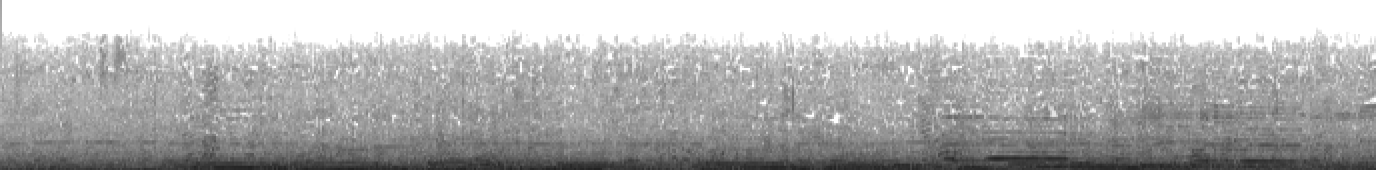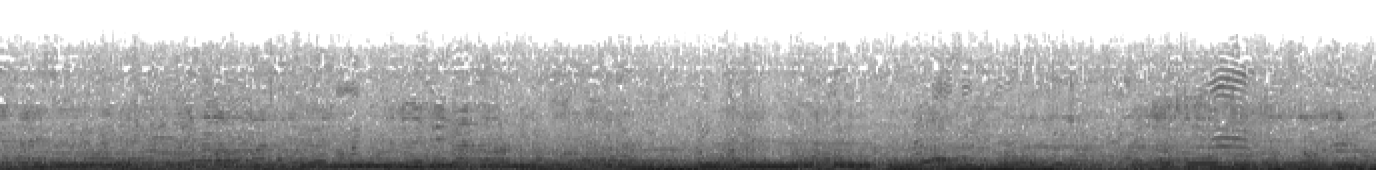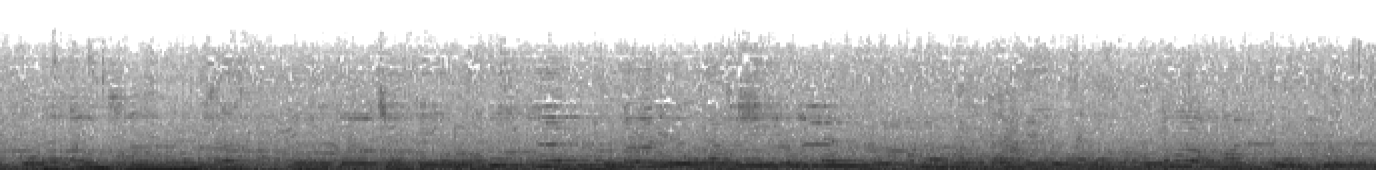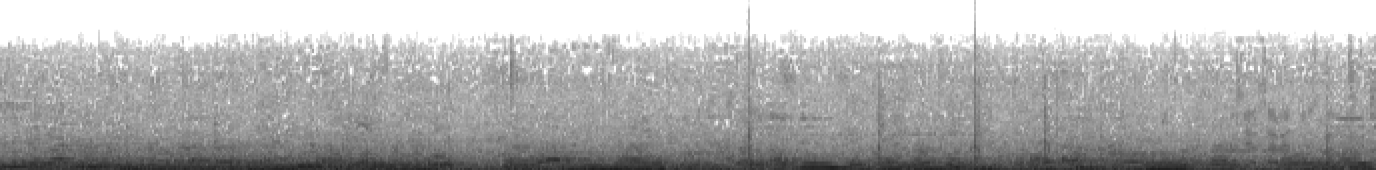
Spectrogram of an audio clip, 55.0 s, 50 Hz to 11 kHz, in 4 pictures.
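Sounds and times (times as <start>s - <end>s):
crowd chatter: 0.0s - 55.0s
traffic rumble: 0.0s - 55.0s.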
